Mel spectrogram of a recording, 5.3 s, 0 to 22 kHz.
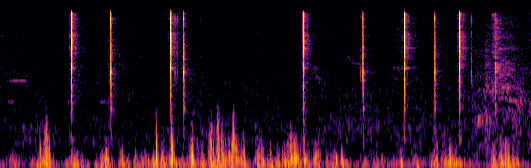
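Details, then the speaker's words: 2005–2011 Hyundai/Kia EVAP purge solenoid, P0496 high purge flow, bench-tested on battery power: sharp, crisp clicks each time power is applied, so the valve opens and closes properly; the vent valve under the vehicle may be the problem. "the check valve is definitely working as far as getting a connection to the sensor opening and closing with the proper power"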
